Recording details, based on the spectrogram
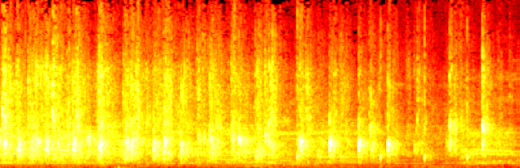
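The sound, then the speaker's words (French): A room full of people applauding steadily for Peter Jackson's birthday on Halloween night, a dense wash of many hands clapping, with some indistinct voices mixed in beneath the clapping. “Éventuellement lui chanter un petit quelque chose ou applaudir, parce que c'est quand même.”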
